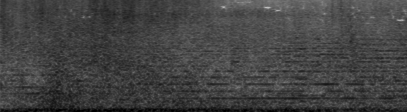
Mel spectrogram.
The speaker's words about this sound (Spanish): Durante las horas siguientes, el volcán de fuego entra en erupción.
